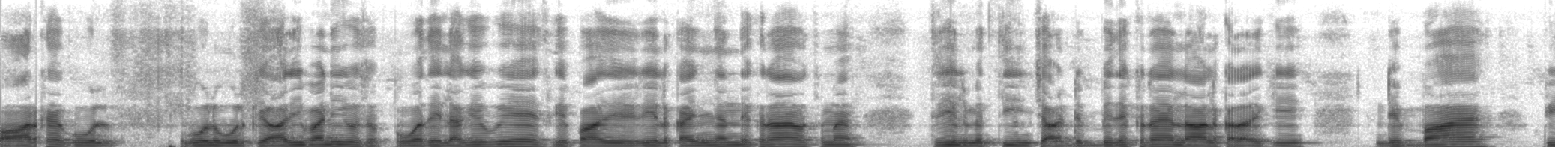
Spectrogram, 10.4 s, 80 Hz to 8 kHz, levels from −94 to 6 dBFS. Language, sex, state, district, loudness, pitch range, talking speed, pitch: Hindi, male, Chhattisgarh, Balrampur, -17 LUFS, 105-120 Hz, 210 wpm, 110 Hz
